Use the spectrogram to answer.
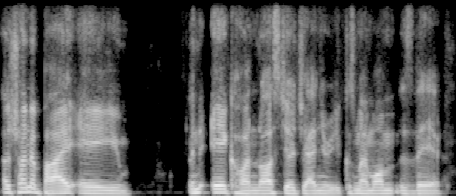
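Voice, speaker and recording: A man's voice: medium pitch, steady tone, moderate pace, smooth, dry recording, clean studio sound. A young man from South Africa co-hosting a casual live-stream chat over a meal, playful and talkative. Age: young adult. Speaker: co-host.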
